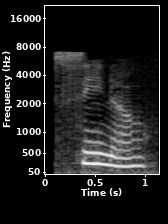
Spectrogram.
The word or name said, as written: caeno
